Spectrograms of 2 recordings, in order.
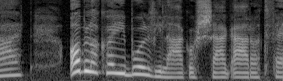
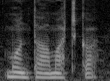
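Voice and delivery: plain reading voice

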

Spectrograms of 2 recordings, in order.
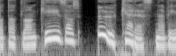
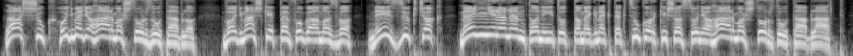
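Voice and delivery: high, sneering menace; menacing challenge; 8 semitones higher than usual. A narrator's reading. Headmistress testing the class's times table, menacingly. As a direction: challenge them with biting mockery.

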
